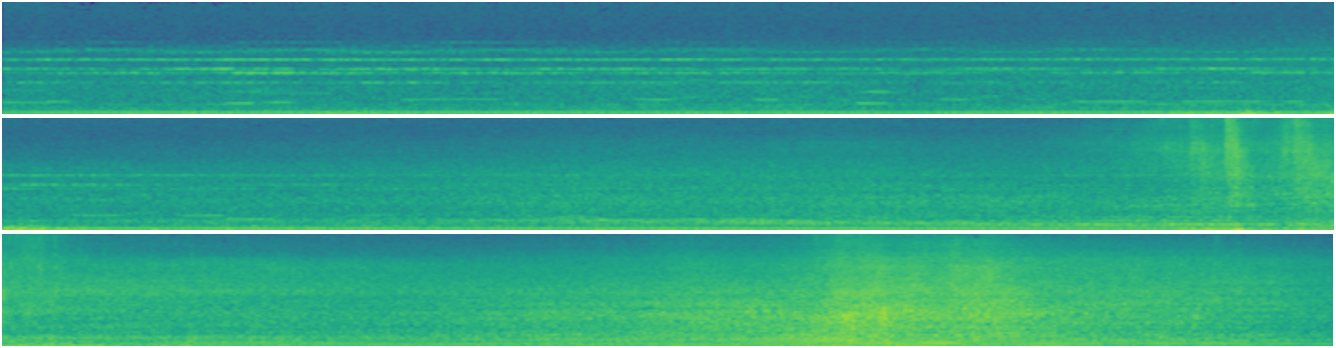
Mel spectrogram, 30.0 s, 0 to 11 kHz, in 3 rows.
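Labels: An ambulance siren is heard in the distance. 0:00.0 - 0:11.9
Rain pouring on the ground. 0:00.0 - 0:11.9
A car driving on a wet road. 0:15.2 - 0:20.5
A car drives quickly on a wet road. 0:21.5 - 0:30.0

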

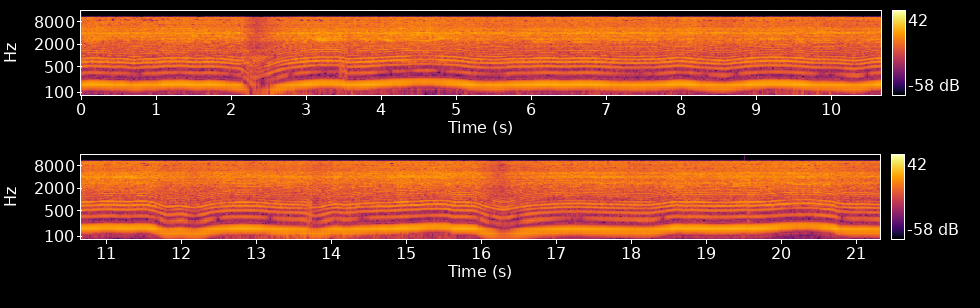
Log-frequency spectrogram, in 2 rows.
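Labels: A chainsaw engine hums at high speed. 0:00.0 - 0:21.2
A chainsaw gets stuck. 0:02.3 - 0:02.4
A chainsaw gets stuck. 0:16.2 - 0:16.3

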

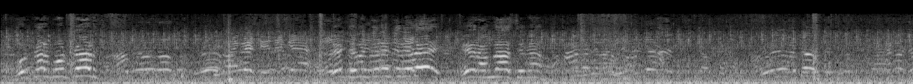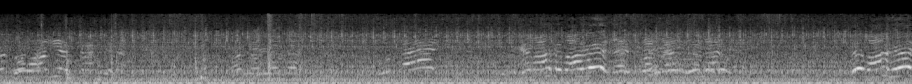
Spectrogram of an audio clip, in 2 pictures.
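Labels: People shouting with a continuous engine running in the background. 0:00.0 - 0:18.3

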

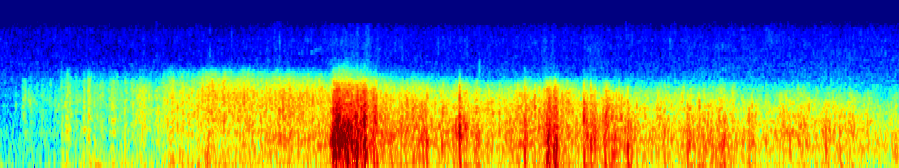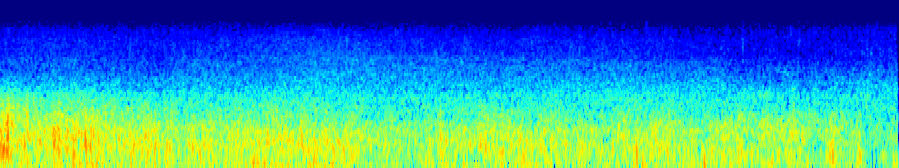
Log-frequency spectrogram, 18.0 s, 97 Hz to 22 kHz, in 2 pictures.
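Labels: Static white noise repeats. 0:00.0 - 0:18.0
Rumbling thunder repeats. 0:00.7 - 0:10.0
A loud thunderclap during a thunderstorm. 0:03.3 - 0:03.9
A thunder blast during a storm. 0:05.5 - 0:06.4

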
